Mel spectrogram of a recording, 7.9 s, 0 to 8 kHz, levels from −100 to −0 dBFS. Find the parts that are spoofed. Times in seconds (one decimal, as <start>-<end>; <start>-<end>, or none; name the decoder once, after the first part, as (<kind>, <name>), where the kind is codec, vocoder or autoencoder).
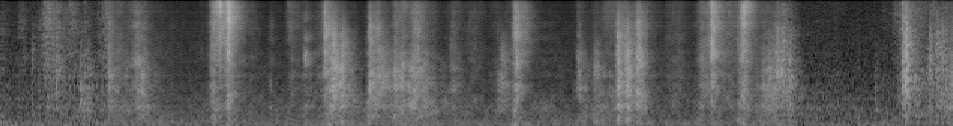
0.9-6.5 (vocoder, Vocos)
